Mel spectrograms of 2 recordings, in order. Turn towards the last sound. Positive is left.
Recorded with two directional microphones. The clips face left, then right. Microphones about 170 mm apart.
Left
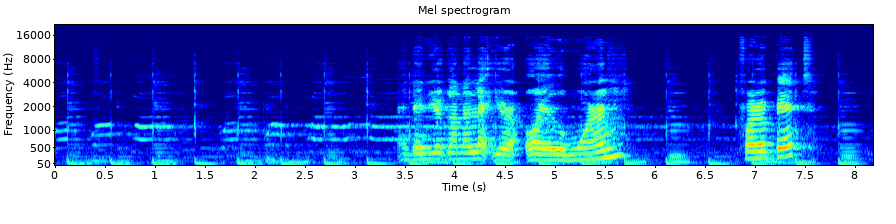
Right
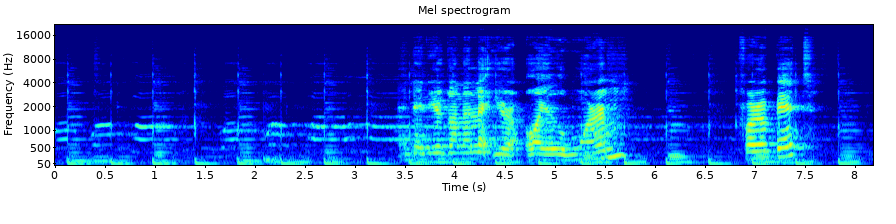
turn(degrees=0)  # may be behind; listen again after turning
